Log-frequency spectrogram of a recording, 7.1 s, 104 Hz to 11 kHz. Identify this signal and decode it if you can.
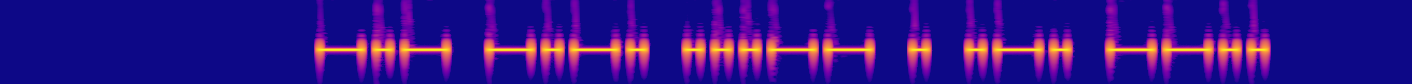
Morse code, heard as a keyed tone, about 17 wpm, 700 Hz. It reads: KC3ERZ
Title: USA Call Signs - 6 Characters - Repeated 3x - 17wpm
